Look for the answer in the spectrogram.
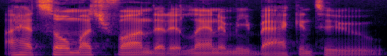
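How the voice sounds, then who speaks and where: A man's voice: deep voice, moderate pace, gravelly. A man telling personal stories casually and informally, with self-deprecating rhetorical questions. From United States, raised in Oklahoma and elsewhere, Vietnamese family. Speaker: podcast guest, physician. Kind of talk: casual personal storytelling in a conversation.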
